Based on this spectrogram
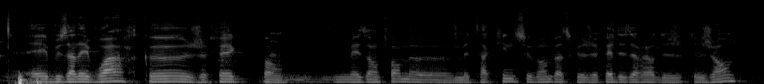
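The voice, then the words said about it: Strong foreign accent in French. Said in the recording (French): “j'ai un petit accent, bon, un fort accent de temps en temps”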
